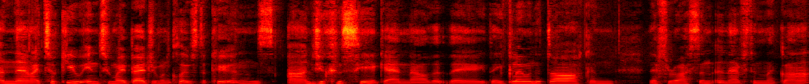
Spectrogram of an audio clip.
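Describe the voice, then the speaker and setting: Fairly quick and with hardly any pauses, a woman talks in an English accent at a fairly low pitch with monotone, flat intonation. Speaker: nail tutorial youtuber. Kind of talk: voice-over tutorial narration. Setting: home. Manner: casual, hesitant with many ums.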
